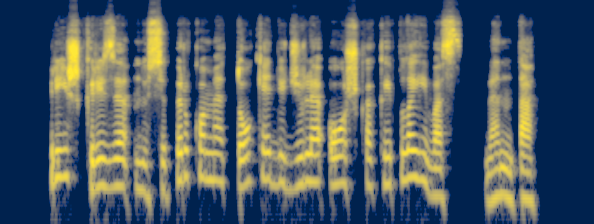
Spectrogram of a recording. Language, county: Lithuanian, Šiauliai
